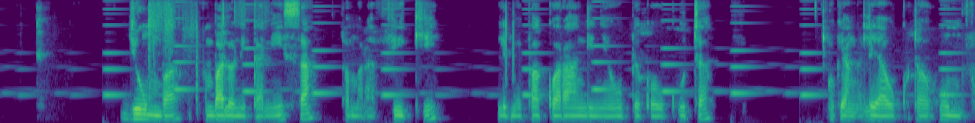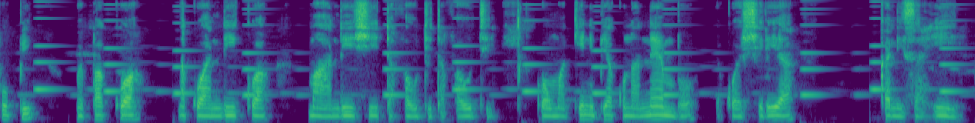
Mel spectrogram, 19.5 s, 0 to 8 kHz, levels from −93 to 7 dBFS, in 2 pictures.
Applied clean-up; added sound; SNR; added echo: none; Ringtone; 12 dB; none.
